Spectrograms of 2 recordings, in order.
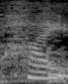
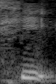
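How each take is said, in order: First: The vowel sounds like English 'high'. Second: The vowel sounds like English 'he'. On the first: The speaker calls it wrong. "It's not high" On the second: The speaker calls it right. "it's he"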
